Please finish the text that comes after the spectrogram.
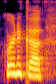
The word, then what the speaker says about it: Guernica: what is it Picasso oh is it uh wernicka that the right one yeah this yay is that how you say it yeah Guernica yeah that's interesting that's that's one of the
